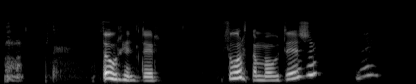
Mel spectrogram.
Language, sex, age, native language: Icelandic, female, 15, Icelandic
